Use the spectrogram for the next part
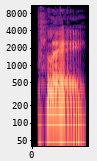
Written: clay

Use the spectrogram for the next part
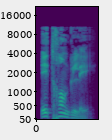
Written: étrangler

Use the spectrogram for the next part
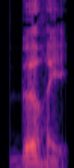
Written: beurré

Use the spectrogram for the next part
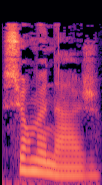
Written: surmenage

